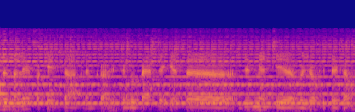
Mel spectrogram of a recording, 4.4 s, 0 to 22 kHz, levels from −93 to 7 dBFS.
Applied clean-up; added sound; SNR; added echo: none; Bowed string instrument; 0 dB; reverberation time 0.3 s.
